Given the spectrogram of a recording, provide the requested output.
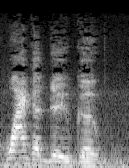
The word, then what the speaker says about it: Ouagadougou: And it's pronounced Ouagadougou.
